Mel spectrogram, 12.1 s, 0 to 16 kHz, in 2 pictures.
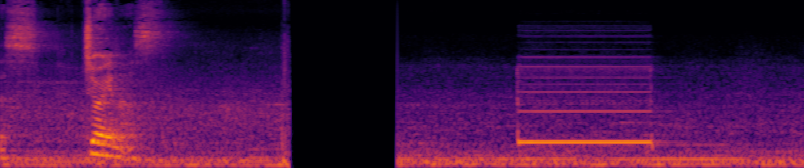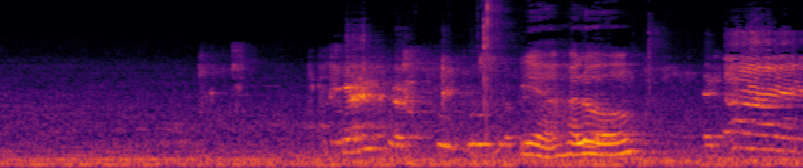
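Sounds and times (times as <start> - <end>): phone ringback beep: 3.9 - 4.9.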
